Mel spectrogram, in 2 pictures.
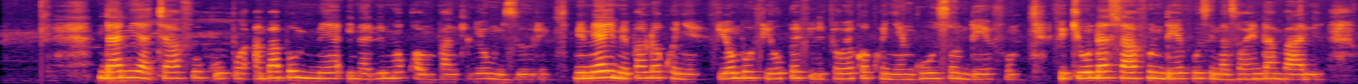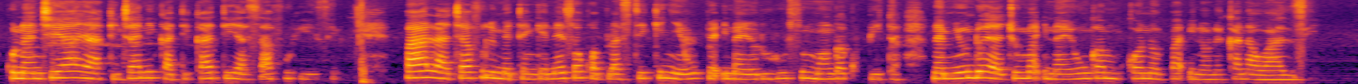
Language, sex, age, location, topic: Swahili, female, 18-24, Nairobi, agriculture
